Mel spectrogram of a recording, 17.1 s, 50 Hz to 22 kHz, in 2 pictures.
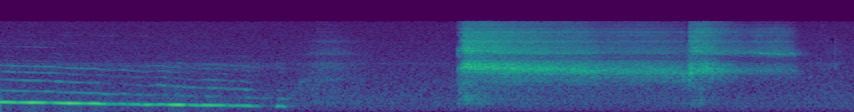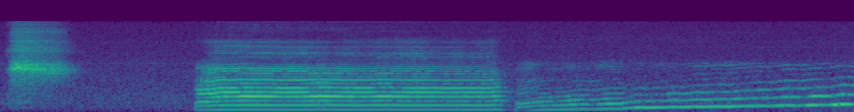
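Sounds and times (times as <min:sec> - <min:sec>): breathy mouth hisses: 0:04.6 - 0:09.4
falling whistle-like mouth tone: 0:04.6 - 0:09.4.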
